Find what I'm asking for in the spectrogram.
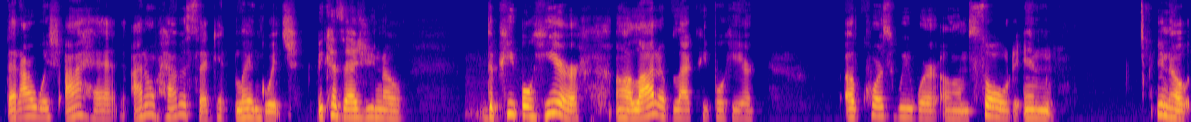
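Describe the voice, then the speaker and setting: A woman's voice: lowish voice, a little slow. A woman in her thirties from the Southern United States, calling into a live talk room and speaking earnestly with a slightly shaky voice. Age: 30s. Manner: soft-spoken, earnest, grows firm and insistent when challenged. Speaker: caller. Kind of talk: live audio chat room.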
